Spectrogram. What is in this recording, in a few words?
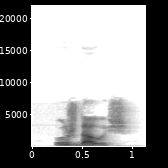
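"ыждалысь", Komi, female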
